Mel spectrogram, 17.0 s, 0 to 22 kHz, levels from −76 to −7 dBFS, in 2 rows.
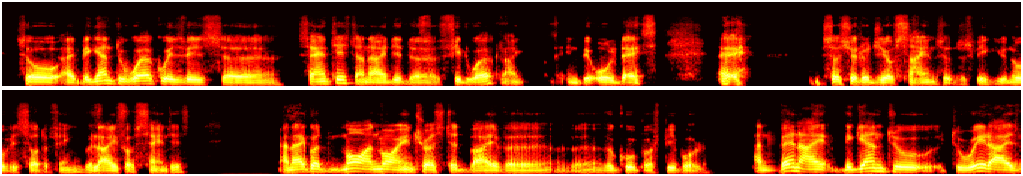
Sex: male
